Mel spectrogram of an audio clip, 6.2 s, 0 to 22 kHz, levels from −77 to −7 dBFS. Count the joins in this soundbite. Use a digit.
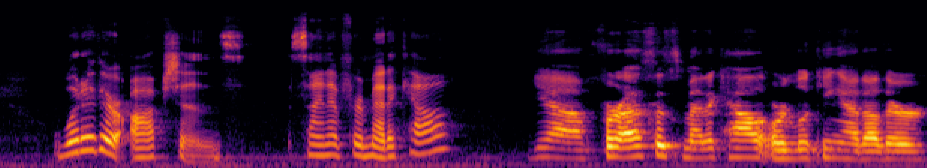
0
